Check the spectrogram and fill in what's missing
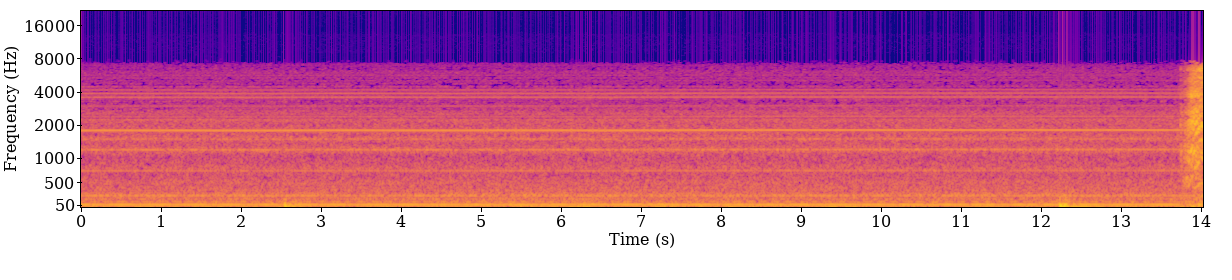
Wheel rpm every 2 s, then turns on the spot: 0, 0, 0, 0, 0, 0, 10.
none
